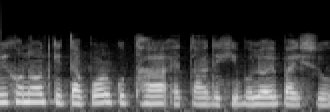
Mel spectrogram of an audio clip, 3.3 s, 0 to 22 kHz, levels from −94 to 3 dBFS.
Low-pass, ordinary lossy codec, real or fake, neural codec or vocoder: 7.2 kHz; none; fake; vocoder, 44.1 kHz, 128 mel bands every 256 samples, BigVGAN v2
